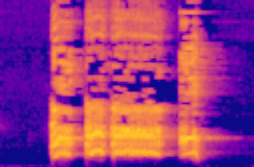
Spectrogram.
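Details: Junglefowl crow used as a lure to attract males: a loud four-part crow, a short opening note, a second burst, a long sustained buzzy middle and a clipped final note trailing off, on a silent background.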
